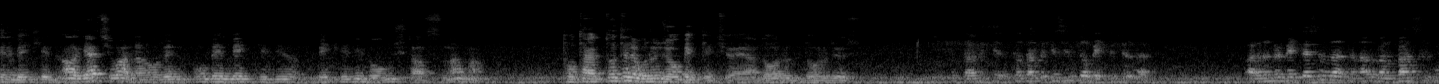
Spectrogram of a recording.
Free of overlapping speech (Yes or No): Yes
